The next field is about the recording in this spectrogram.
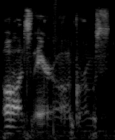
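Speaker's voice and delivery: high, hushed cringing groan; soft, high mock disgust at your own accent; self-mocking disgust. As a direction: imitate yourself cringing, tiny high voice. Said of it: "I'm like".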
